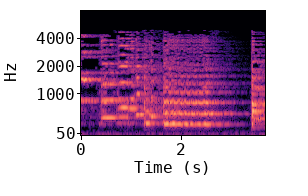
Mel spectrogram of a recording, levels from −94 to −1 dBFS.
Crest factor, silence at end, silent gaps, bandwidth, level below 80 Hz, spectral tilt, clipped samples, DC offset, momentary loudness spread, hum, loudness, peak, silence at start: 20 dB; 0 s; none; 5.2 kHz; -64 dBFS; -7.5 dB/octave; under 0.1%; under 0.1%; 8 LU; none; -25 LUFS; -6 dBFS; 0 s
